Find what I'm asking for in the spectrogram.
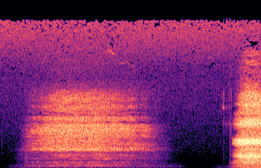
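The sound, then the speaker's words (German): Deep breaths drawn in and out through an open mouth: a long, airy, hushed breath of about two seconds, then a short silence and a louder, brighter breath starting near the end. No voices. “Dann nimm hier ein paar tiefe Atemzüge ein und aus. Geh mal durch den geöffneten Mund.”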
